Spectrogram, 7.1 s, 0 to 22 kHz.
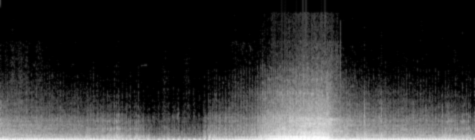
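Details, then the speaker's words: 2019 Polaris Sportsman 570 X2 before rebuild, cold, throttle blipped: lopey idle, blips up and drops back with loose clattery edge, smoke from exhaust beyond normal cold white vapor; worn top end burning oil, needs rebuild. "That's not great. So obviously she needs something done in that engine."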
